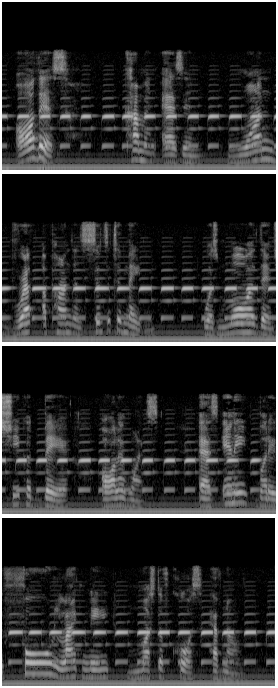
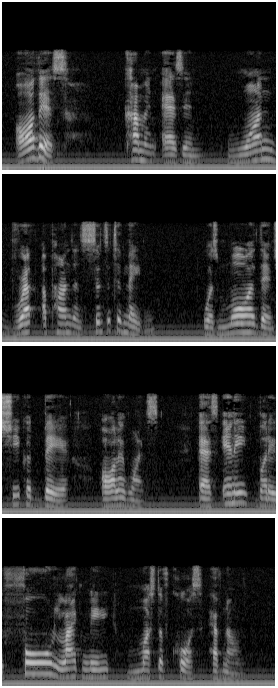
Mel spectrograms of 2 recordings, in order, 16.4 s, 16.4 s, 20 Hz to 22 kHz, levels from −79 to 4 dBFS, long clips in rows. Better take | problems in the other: second | background sound (Harmonica); 2 dB above the speech

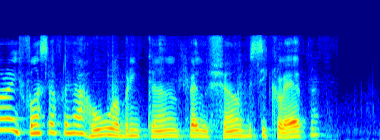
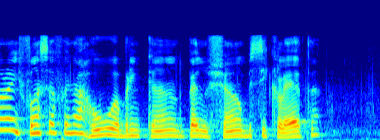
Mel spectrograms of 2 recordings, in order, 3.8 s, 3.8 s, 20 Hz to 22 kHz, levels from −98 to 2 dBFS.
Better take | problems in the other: second | noise reduction (neural separator model SepFormer DNS4)

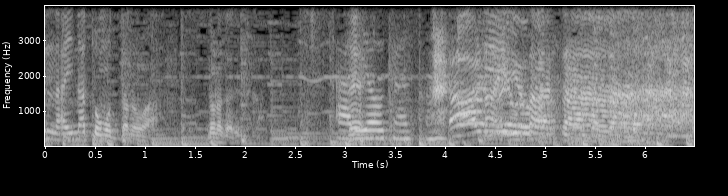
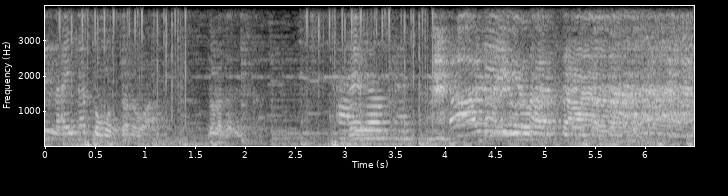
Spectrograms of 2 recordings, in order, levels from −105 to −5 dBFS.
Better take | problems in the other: first | background sound (Domestic sounds, home sounds); 12 dB below the speech // room echo; dies away in 1 s

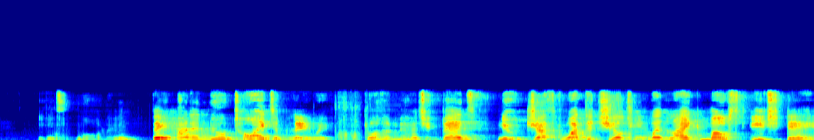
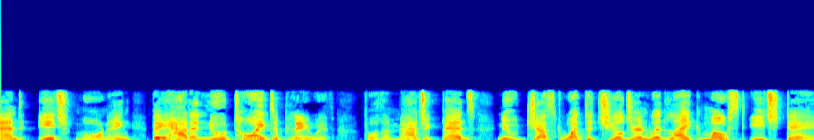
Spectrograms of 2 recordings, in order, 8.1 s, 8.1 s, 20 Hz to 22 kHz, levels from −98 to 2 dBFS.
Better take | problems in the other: second | noise reduction (neural mask model DeepFilterNet 3)

